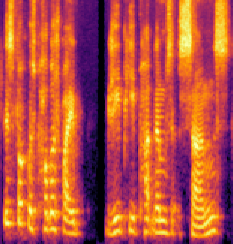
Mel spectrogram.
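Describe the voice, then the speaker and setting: A man, a children's book author, reading a picture book aloud with expressive, dramatic emphasis. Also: a little high, unhurried. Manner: expressive, dramatic delivery with emphasis on key words.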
